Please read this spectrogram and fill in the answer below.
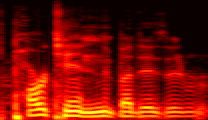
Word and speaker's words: Parton: I've always said Dolly Parton. I know it's Partin, but is it right?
